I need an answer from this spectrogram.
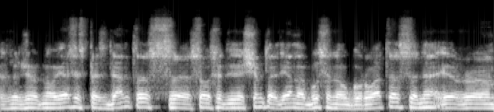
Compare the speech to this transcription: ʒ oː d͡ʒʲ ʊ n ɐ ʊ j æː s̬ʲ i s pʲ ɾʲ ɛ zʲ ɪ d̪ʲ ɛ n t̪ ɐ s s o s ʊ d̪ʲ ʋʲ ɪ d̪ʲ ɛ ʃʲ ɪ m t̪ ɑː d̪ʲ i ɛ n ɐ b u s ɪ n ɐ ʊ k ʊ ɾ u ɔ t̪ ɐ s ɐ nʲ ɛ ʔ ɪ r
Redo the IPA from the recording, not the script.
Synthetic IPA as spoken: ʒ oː d͡ʒʲ ʊ n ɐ ʊ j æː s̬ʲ ɪ s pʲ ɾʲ ɛ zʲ ɪ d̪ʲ ɛ n t̪ ɐ s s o s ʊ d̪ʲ ʋʲ ɪ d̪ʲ ɛ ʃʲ ɪ m t̪ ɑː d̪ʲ i ɛ n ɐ b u s ɪ n ɐ ʊ ɡ ʊ ɾ u ɔ t̪ ɐ s ɐ nʲ ɛ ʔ ɪ r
